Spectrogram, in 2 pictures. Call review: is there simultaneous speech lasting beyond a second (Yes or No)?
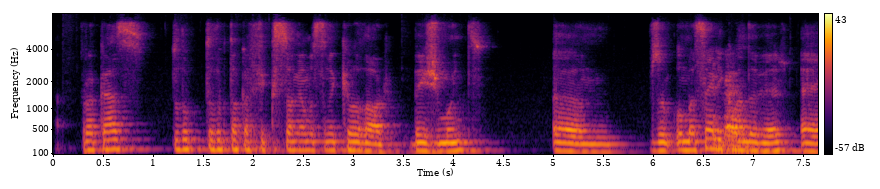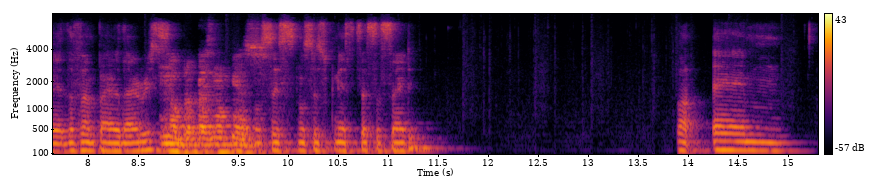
No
